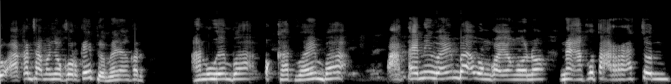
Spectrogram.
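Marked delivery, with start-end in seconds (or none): 1.9-6.7 egging-on friends. Retold or imitated. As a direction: stir her up like a gossiping neighbour. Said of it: "gitu loh ya".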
